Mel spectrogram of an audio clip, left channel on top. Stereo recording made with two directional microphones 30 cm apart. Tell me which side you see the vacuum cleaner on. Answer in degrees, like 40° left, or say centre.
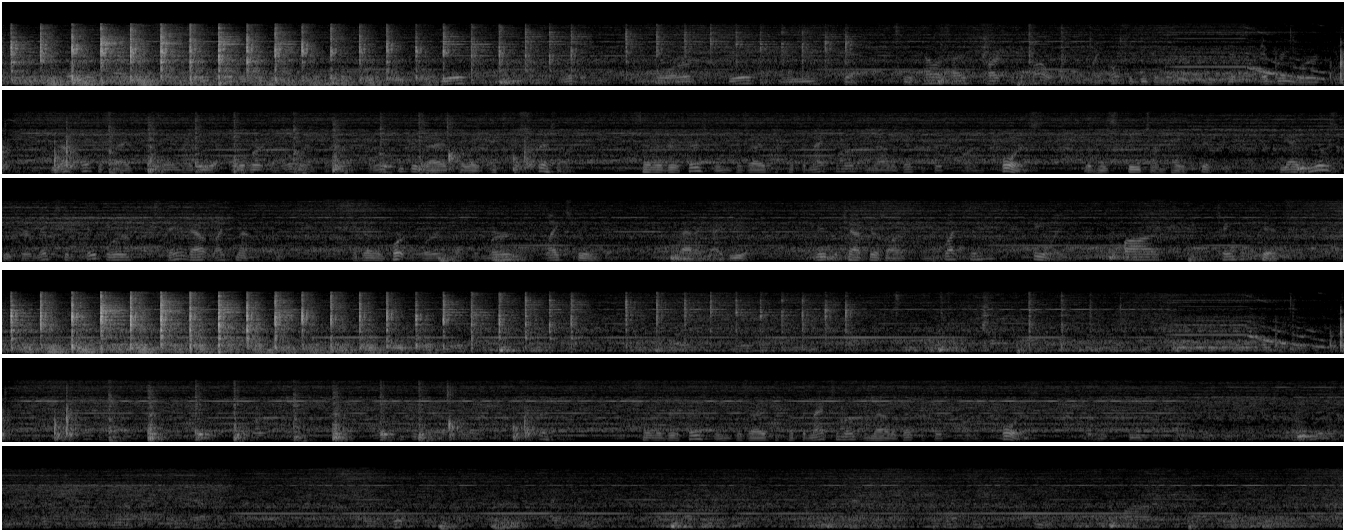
10° left.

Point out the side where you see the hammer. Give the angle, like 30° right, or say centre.
20° right.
